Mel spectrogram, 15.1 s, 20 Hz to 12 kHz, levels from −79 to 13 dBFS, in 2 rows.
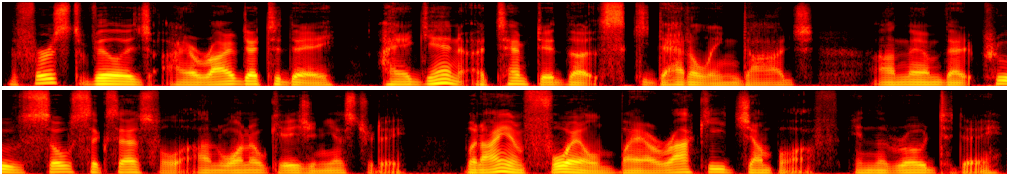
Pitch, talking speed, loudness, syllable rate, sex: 95 Hz, 150 wpm, -19 LUFS, 4.2 syllables/s, male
